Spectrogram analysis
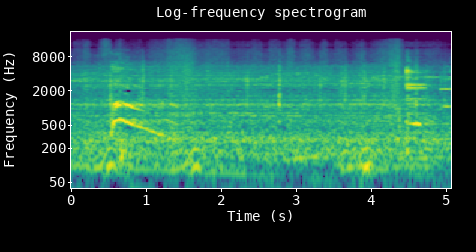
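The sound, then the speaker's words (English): A steady low rumble of a car interior while driving, with constant road and engine drone, a brief descending squeak early on and a few faint knocks and rattles. “I'm just driving a car.”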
